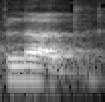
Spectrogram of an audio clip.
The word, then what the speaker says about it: blood: La excepción que me viene a la cabeza ahora es la palabra blood. Blood se escribe con doble O y significa sangre, pero no se pronuncia U.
